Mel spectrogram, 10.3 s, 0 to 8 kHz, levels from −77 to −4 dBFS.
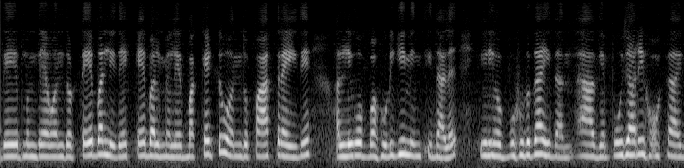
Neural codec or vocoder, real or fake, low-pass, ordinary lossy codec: codec, 16 kHz, about 1 kbps, DyCAST, with the encoder's durations; fake; none; none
